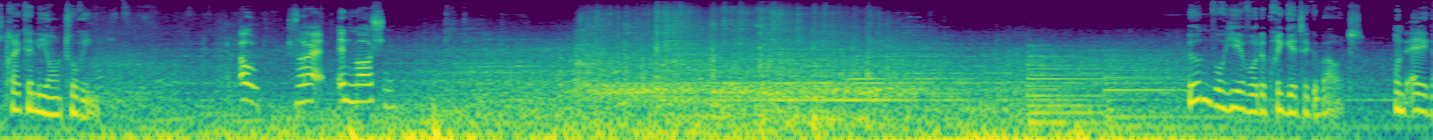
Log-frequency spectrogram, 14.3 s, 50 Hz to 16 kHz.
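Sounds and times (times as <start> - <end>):
tunnel boring machine for a railway tunnel running in a factory hall: 0.0 - 14.0
speech: 0.1 - 1.2, 2.4 - 4.1, 11.9 - 14.3
scattered metallic clatter: 4.3 - 10.1.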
